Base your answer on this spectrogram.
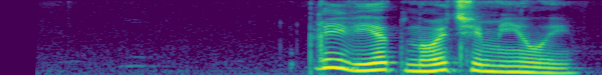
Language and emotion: Russian, positive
